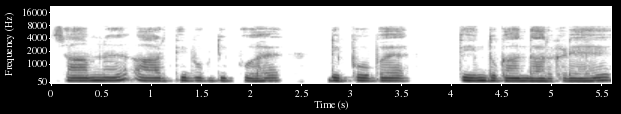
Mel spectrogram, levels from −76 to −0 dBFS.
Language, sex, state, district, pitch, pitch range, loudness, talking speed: Marwari, male, Rajasthan, Churu, 140 Hz, 130-145 Hz, -23 LUFS, 120 wpm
